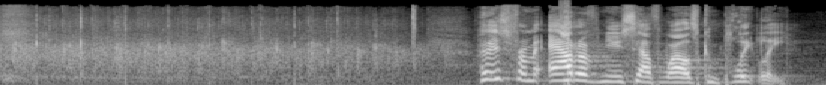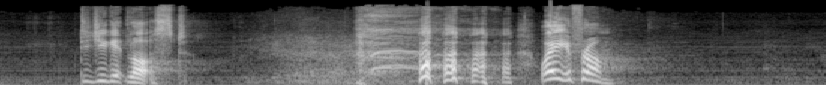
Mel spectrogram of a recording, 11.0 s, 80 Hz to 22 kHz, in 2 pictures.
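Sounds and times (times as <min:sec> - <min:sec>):
audience applause at a live comedy show: 0:00.0 - 0:03.0
speech: 0:03.2 - 0:05.3, 0:06.0 - 0:06.8, 0:08.4 - 0:09.7
laughter: 0:07.2 - 0:09.1.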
